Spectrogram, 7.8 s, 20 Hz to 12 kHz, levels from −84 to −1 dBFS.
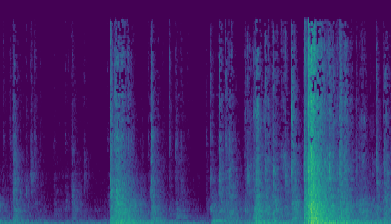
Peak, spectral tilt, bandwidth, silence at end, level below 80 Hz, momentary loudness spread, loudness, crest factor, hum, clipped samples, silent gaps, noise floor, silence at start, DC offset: -6 dBFS; -3.5 dB/octave; 11.5 kHz; 0 s; -48 dBFS; 27 LU; -30 LUFS; 28 dB; none; under 0.1%; none; -55 dBFS; 0 s; under 0.1%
